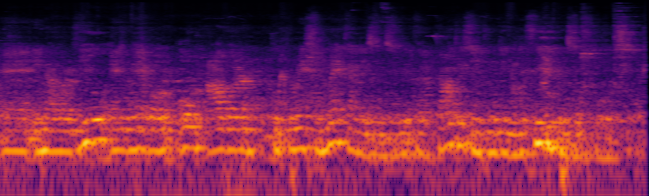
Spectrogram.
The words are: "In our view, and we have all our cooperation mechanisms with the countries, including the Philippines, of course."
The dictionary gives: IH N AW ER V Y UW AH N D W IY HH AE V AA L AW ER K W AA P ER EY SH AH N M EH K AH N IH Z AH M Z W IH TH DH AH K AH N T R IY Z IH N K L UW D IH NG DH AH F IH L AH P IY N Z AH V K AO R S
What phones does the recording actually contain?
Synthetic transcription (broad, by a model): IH N AW ER V Y UW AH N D W IY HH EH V AA L AW ER K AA P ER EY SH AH N M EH K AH N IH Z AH M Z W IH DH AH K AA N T IY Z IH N K L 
